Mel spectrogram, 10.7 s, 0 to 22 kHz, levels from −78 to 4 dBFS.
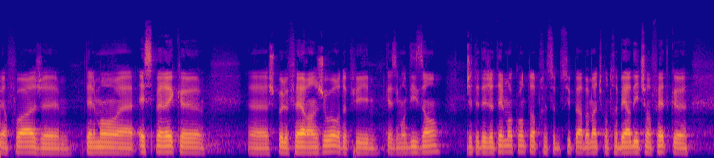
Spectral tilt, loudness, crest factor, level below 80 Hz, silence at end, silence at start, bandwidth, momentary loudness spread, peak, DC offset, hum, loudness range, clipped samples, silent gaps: -4.5 dB/octave; -21 LUFS; 20 dB; -60 dBFS; 0 s; 0 s; 12.5 kHz; 12 LU; -2 dBFS; under 0.1%; none; 4 LU; under 0.1%; none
